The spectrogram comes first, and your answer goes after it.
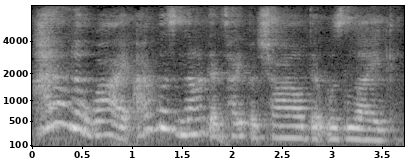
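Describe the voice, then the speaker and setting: A middle-aged vocalist from Maryland, USA, gives a casual onstage interview in a recital hall, rambling through her story and singing and scatting fragments of melodies. Her fairly high, slightly mellow voice is very animated but measured in pace. A distant mic in the roomy hall picks up slight background noise.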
